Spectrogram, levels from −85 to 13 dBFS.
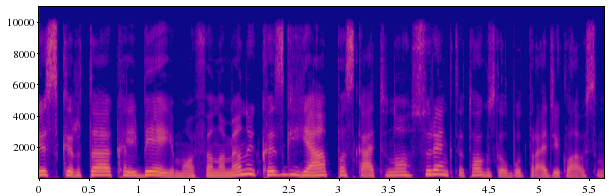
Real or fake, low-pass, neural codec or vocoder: real; 9.9 kHz; none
